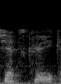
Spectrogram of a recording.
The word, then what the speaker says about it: Schitt's Creek: word because it is it is spelled differently it's spelled s CI TT oh yes the new show on CBC new show it is called shits Creek I didn't that there's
